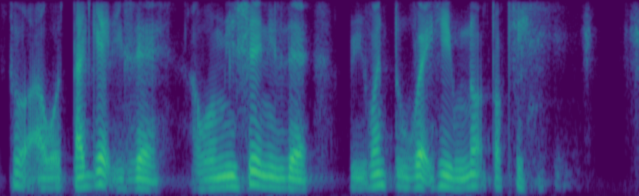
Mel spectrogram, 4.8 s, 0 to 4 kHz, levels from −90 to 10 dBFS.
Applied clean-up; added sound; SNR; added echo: neural mask model DeepFilterNet 3.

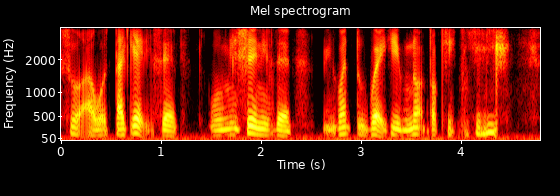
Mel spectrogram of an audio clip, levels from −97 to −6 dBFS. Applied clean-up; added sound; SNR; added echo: neural diffusion model UNIVERSE++.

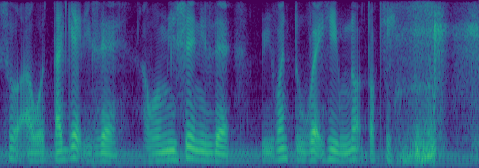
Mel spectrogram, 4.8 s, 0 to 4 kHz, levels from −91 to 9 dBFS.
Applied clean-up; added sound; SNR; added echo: none; Growling; 17 dB; none.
